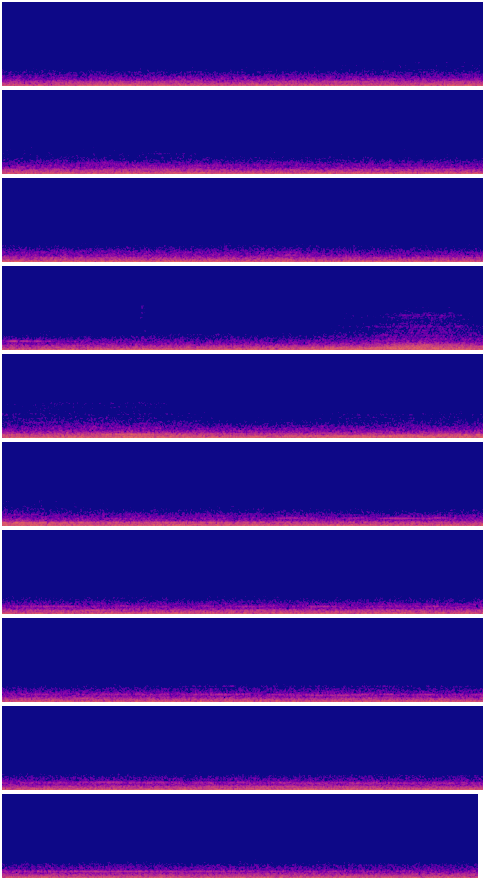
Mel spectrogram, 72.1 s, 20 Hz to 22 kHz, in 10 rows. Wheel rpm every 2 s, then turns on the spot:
0, 0, 0, 0, 0, 0, 0, 0, 0, 0, 0, 0, 0, 0, 0, 0, 0, 0, 0, 0, 0, 0, 0, 0, 0, 0, 0, 0, 0, 0, 0, 0, 0, 0, 0, 0.
none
